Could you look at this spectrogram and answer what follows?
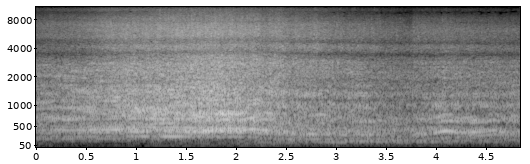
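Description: Wissota Super Stock race cars roar around a speedway oval as a pack, a loud sustained engine drone that swells and fades as they pass through the turns, with no talk.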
